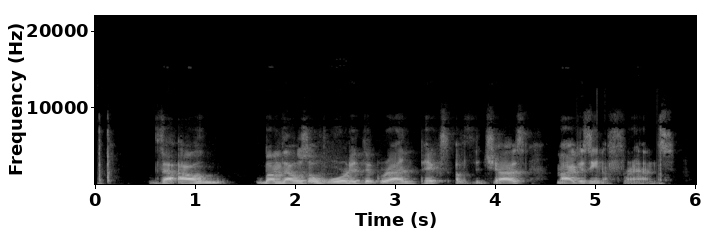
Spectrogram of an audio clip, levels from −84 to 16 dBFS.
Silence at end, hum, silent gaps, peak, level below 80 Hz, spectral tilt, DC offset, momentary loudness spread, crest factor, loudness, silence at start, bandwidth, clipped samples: 0.25 s; none; none; -4 dBFS; -58 dBFS; -6 dB/octave; under 0.1%; 15 LU; 16 dB; -19 LUFS; 0.05 s; 9.6 kHz; under 0.1%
